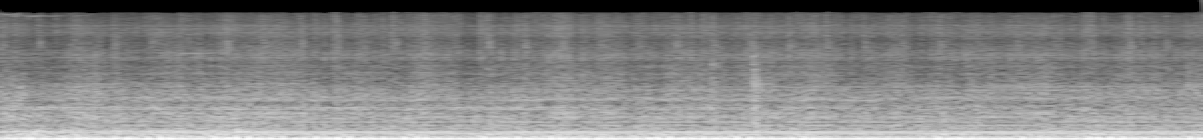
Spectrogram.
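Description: Rally car's engine idling steadily with an even drone, heard from inside the cabin.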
